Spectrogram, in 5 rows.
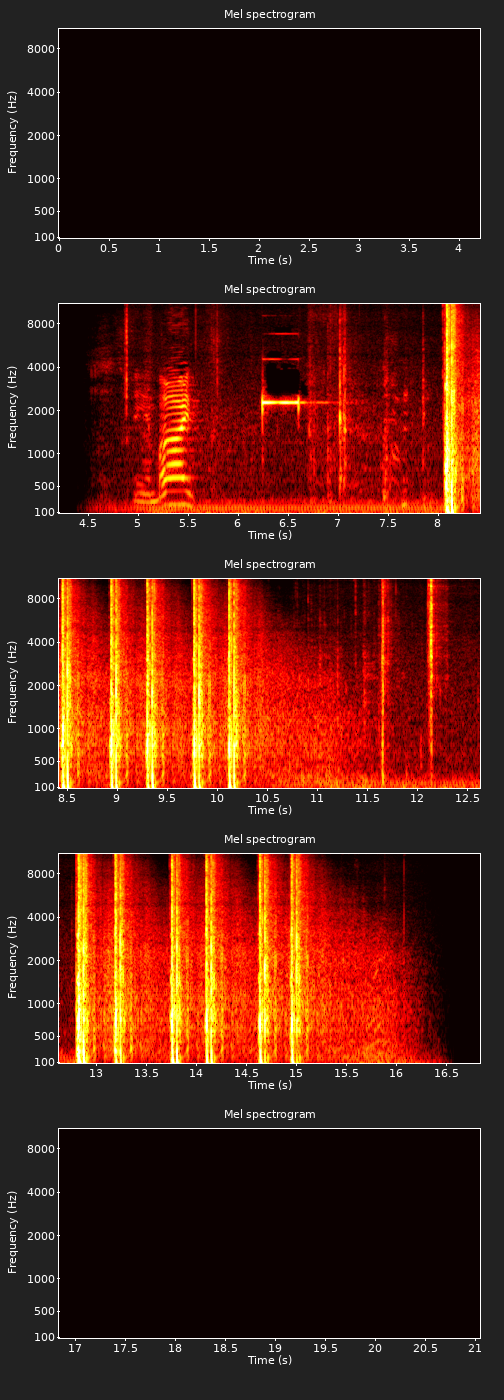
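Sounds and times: shot timer beep: 6.2 - 6.9
pistol shots: 8.1 - 11.8, 12.8 - 15.8.

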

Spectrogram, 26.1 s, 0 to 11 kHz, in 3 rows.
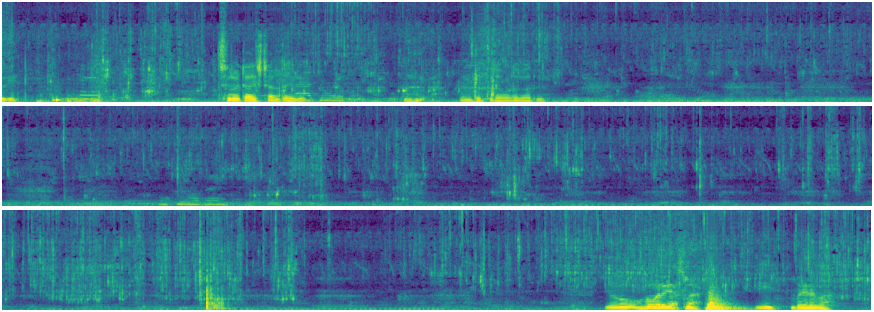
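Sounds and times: hands rinsing chicken: 0.0 - 26.0
water dripping: 0.0 - 26.0
tap water splashing on stone: 19.3 - 19.9, 24.2 - 25.7.

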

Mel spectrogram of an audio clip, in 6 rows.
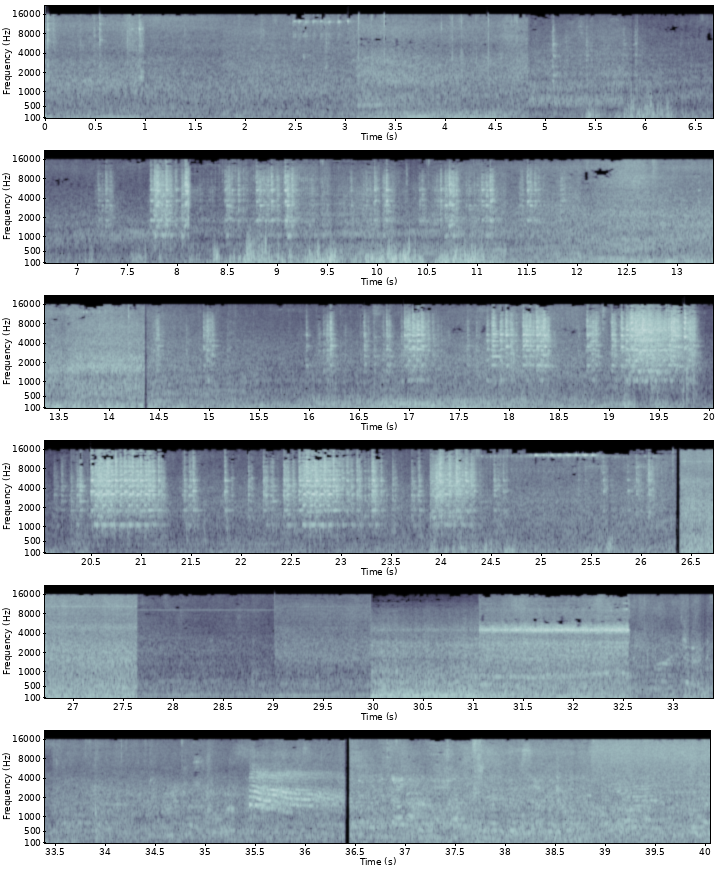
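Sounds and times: city traffic: 0.0 - 40.0
metro train whine: 3.1 - 4.4, 30.0 - 32.6
wire basket rattling: 15.8 - 26.4.

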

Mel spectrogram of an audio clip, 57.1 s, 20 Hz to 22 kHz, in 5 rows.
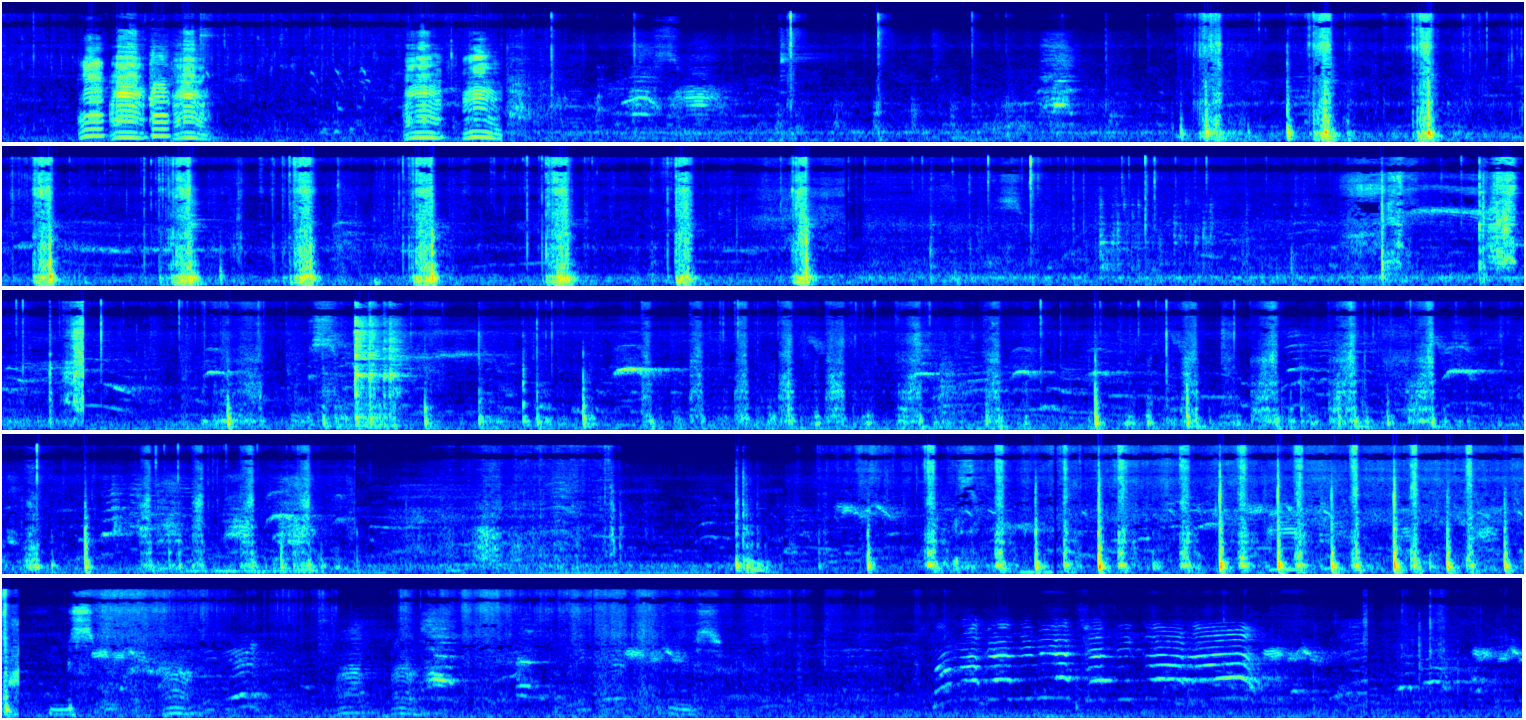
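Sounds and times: utensils clattering and scraping: 19.4 - 23.5, 24.2 - 36.9.

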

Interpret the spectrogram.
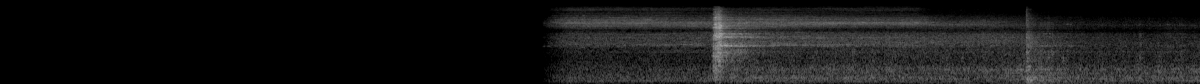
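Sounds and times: rinse jets hissing: 5.5 - 11.4
machine clanks: 7.1 - 7.9, 10.2 - 12.0.

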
